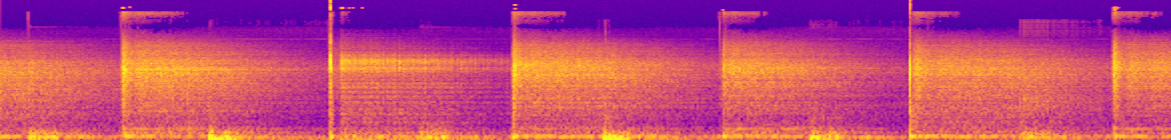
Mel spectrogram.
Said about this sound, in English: I didn't get a drummer, oddly deciding that I wanted some kind of colossal, glacial, crashing sound made by treating the sound of drums I would play myself.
